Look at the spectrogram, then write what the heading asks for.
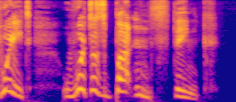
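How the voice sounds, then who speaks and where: An earnestly silly pirate man, put on by a woman narrator, full of naive enthusiasm. The pitch sits a little high and moves around freely in this dry audio story. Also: sing-song, slow, a little mellow, husky, dry recording, exaggerated voice. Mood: eager, puzzled. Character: eager, goofy male pirate crewmate, earnestly silly.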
